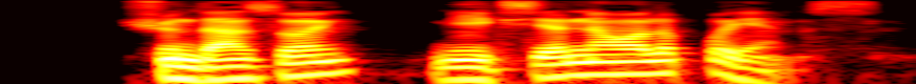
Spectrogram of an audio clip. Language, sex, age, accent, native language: Uzbek, male, 18-24, Navoiy, Uzbek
